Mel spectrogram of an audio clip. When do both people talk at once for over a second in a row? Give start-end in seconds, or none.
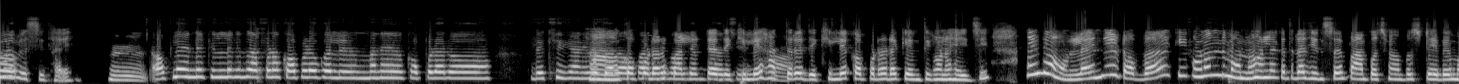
5.9-7.9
